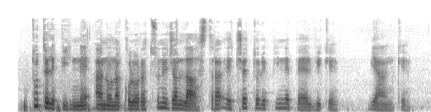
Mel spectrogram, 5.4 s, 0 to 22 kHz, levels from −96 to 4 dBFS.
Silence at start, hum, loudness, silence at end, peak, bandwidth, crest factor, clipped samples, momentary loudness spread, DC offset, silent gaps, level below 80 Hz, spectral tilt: 0.25 s; none; -28 LUFS; 0.25 s; -8 dBFS; 11.5 kHz; 20 dB; under 0.1%; 15 LU; under 0.1%; none; -56 dBFS; -7 dB/octave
